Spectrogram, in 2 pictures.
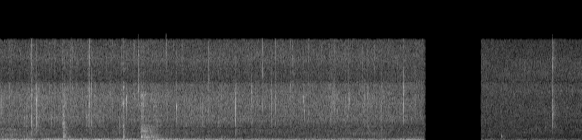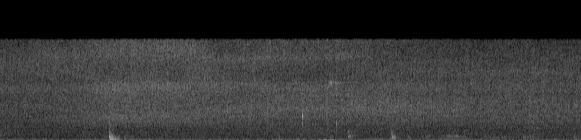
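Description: Coconut-oil tempering of shallots, garlic, curry leaves and dried red chillies sizzling in a frying pan as it starts to brown, with a steel spoon stirring and clicking against the pan. About four seconds in the sound cuts out for half a second, then a quieter steady sizzle follows with a few single spoon taps.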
